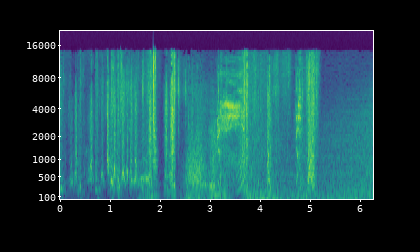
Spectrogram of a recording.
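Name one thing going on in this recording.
A sword swishes through the air in quick strokes.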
